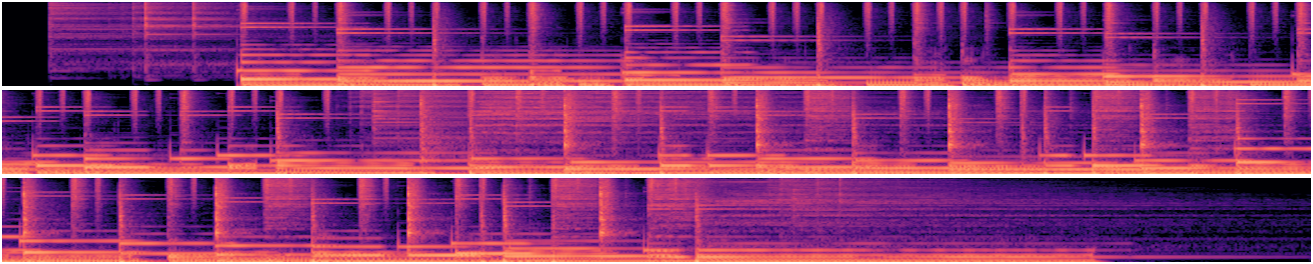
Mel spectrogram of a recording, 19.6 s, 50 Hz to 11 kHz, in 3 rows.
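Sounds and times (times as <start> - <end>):
music for the end of class: 0.3 - 19.6.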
